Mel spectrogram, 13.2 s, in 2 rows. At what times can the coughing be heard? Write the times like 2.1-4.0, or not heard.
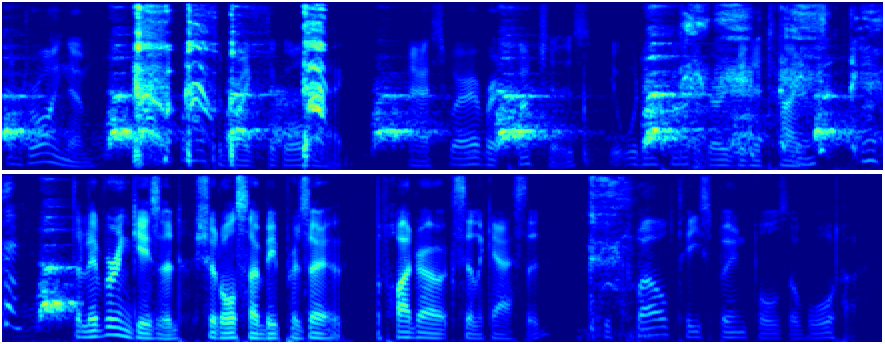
0.9-2.5, 5.0-6.8, 10.9-11.6.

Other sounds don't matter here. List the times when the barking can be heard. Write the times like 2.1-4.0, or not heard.
0.0-7.2.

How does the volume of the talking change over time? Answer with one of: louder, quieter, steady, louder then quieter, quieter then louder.
louder then quieter.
